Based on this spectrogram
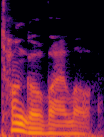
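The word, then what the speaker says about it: Tagovailoa: learned today even though it's spelled tagoviloa it's pronounced tongo vilo i looked it up in wikipedia that's how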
